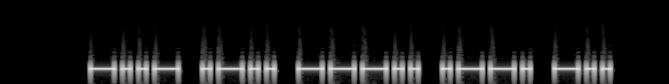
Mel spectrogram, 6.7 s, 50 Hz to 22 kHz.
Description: Morse code, heard as a keyed tone, about 15 wpm, 700 Hz. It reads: XL8PD
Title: Code Groups - 5 Letter:Numbers - 15wpm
